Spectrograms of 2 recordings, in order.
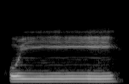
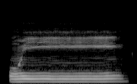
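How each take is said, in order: First: The ya is held with a nasal hum. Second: The same.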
